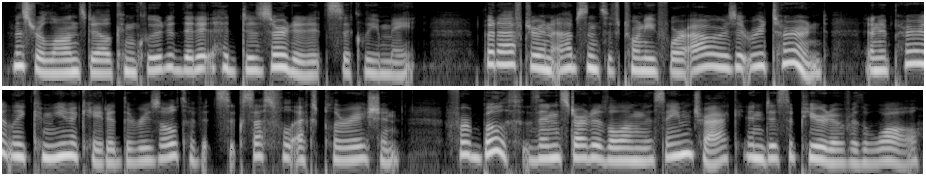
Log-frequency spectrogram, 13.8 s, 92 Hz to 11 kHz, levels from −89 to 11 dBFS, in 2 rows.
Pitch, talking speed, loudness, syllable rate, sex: 230 Hz, 180 wpm, -17 LUFS, 5.9 syllables/s, female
